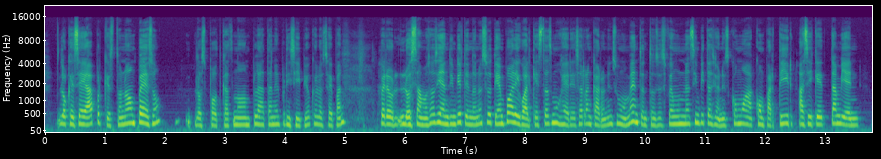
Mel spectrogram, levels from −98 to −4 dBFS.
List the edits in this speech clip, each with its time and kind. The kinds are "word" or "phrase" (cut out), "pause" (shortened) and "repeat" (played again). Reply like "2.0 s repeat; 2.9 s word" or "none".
12.5 s pause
